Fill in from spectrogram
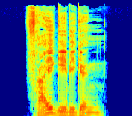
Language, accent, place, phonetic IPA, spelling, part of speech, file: German, Germany, Berlin, [ˈfʁaɪ̯ˌɡeːbɪɡn̩], freigebigen, adjective, De-freigebigen.ogg
- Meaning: inflection of freigebig: 1. strong genitive masculine/neuter singular 2. weak/mixed genitive/dative all-gender singular 3. strong/weak/mixed accusative masculine singular 4. strong dative plural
